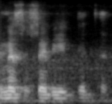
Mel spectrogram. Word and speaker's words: Mississippi: I said Mississippi. Down there they call it Mississippi, so you don't pronounce the other IS.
